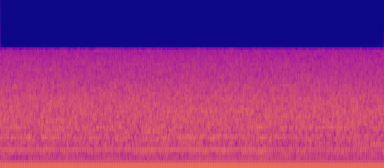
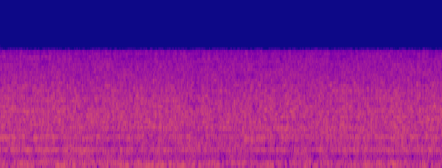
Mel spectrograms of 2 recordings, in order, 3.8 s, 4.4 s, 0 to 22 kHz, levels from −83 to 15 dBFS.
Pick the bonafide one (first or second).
first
